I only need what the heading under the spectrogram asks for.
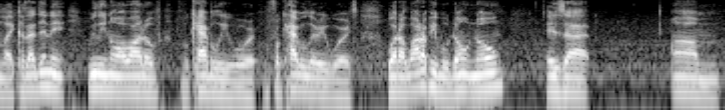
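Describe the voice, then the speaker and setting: Rambling young man, halting speech. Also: mid-range voice, slight background noise. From New Bedford, Massachusetts. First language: Spanish. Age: young adult. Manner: rambling, halting, many fillers and restarts. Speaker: guest. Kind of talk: casual podcast chat.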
